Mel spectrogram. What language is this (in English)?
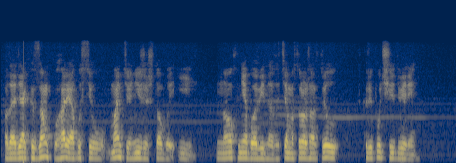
Russian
